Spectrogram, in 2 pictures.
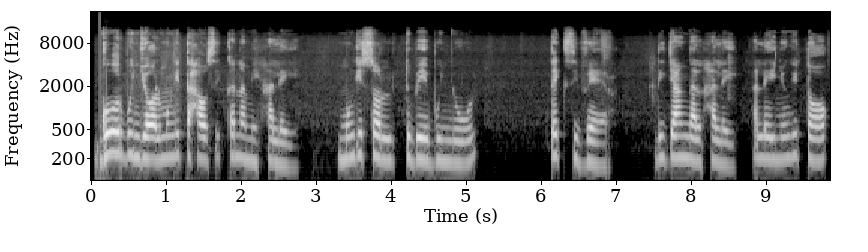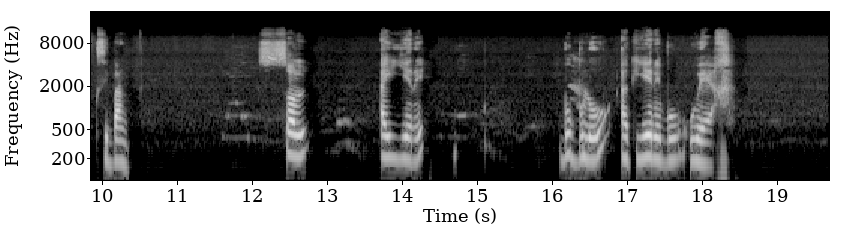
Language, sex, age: Wolof, female, 25-35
